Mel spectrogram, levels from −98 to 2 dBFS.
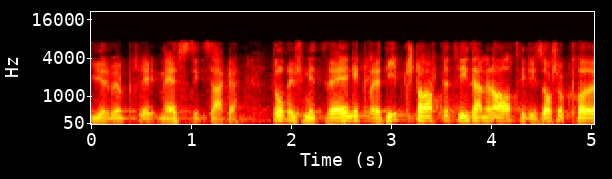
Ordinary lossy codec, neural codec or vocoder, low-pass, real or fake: Opus, 24 kbps; codec, 24 kHz, 1.5 kbps, HILCodec; 7.2 kHz; fake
